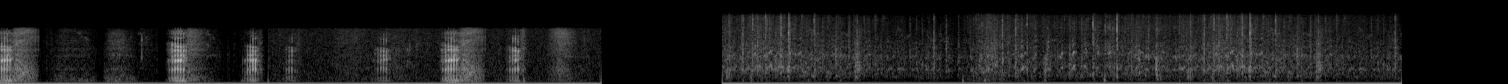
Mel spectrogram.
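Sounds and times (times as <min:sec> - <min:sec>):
pigeons rustling and clicking: 0:07.2 - 0:14.0.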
